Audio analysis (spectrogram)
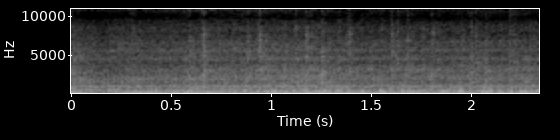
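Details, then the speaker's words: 1966 Ford Thunderbird 390 big-block V8, first start after long sitting, fed fuel into the carburettor bowl, idling to warm up before an oil change (oil very black); deep, steady even rumble, no misses or knocks; normal idle. "all right so what we're doing he's gonna work throughout a little bit and we're gonna get a heat cycle in here get the engine at operating temperature because we need to change this oil"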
